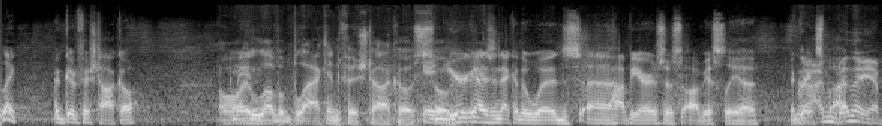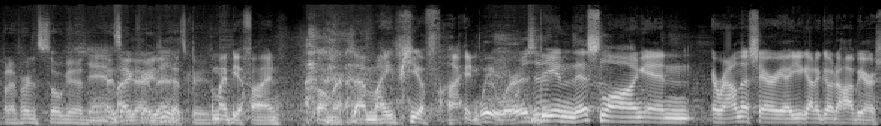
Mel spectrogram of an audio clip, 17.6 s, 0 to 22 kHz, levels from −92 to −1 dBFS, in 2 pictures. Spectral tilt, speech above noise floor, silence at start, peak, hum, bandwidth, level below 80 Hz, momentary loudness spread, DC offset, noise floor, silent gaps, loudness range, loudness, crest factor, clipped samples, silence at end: -4.5 dB/octave; 21 dB; 0 s; 0 dBFS; none; 18 kHz; -44 dBFS; 7 LU; under 0.1%; -37 dBFS; none; 4 LU; -17 LUFS; 16 dB; under 0.1%; 0 s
